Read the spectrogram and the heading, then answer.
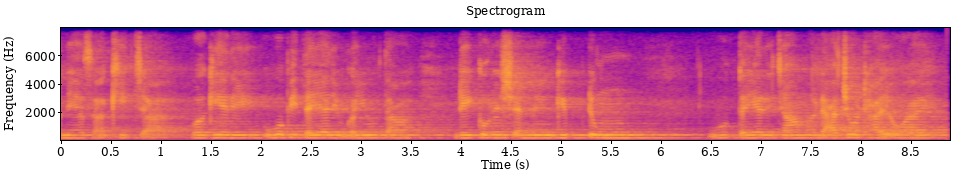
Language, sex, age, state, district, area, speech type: Sindhi, female, 45-60, Gujarat, Junagadh, urban, spontaneous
